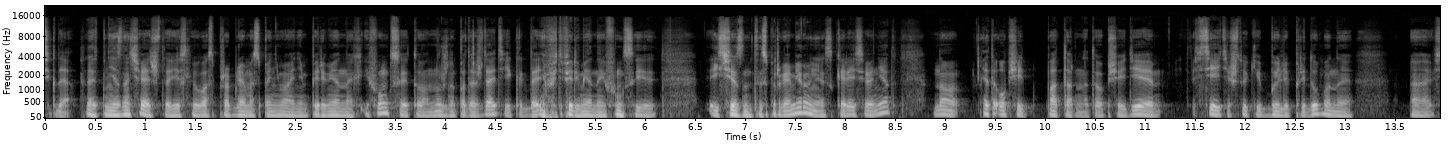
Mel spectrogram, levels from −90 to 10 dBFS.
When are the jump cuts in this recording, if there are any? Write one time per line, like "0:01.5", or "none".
none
